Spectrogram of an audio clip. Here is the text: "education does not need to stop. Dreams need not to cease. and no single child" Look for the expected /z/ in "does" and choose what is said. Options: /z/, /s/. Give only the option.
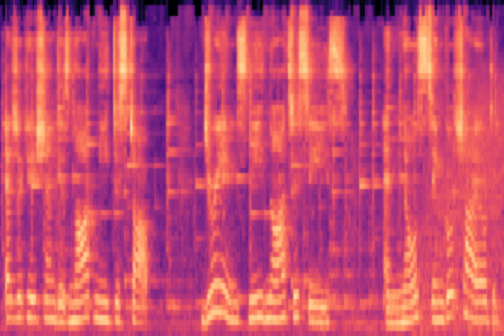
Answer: /z/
